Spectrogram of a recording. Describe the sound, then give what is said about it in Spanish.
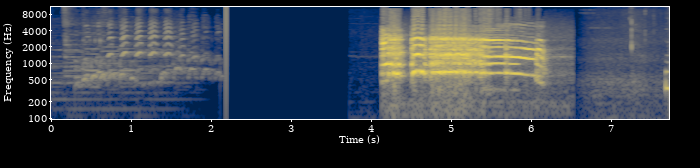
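A rooster crows loudly, one long drawn-out cock-a-doodle-doo lasting a couple of seconds, preceded by a softer, warbling bird call and a brief silence. “gallo a una gallina preguntó, ¿Cocorocó? ¿Cocorocó, cocó?”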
